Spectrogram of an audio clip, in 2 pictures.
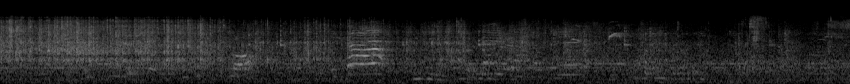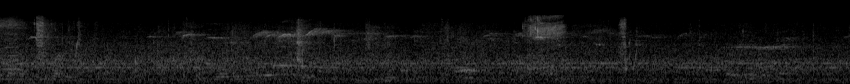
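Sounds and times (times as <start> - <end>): outdoor background noise: 0.0 - 17.0
small birds chirping: 9.8 - 17.0.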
